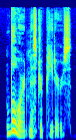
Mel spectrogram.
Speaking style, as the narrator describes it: she said

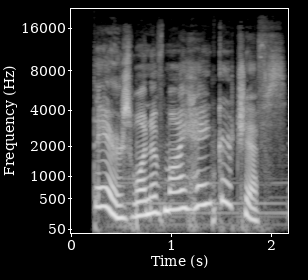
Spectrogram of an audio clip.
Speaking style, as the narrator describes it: cried Lucy

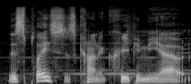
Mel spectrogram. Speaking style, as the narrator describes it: I said

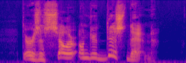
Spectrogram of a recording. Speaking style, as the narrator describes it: I cried

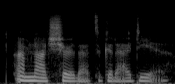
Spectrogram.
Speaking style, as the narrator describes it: the doctor replied calmly

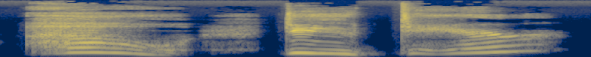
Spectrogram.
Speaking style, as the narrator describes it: cried Sue

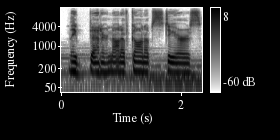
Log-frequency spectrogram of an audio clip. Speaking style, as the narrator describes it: she muttered angrily to herself

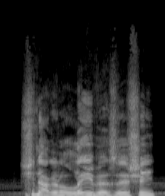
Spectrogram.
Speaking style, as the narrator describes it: Tommy shouted as we both began rushing toward the top of the hill

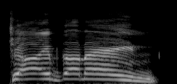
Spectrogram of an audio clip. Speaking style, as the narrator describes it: Adraman and Mirak shouted at the same time

